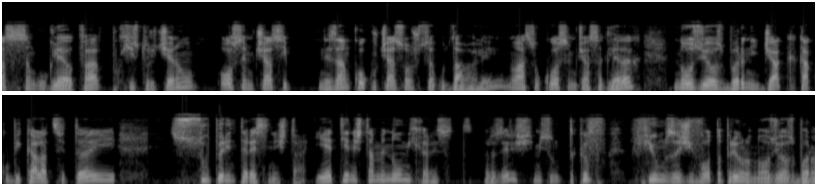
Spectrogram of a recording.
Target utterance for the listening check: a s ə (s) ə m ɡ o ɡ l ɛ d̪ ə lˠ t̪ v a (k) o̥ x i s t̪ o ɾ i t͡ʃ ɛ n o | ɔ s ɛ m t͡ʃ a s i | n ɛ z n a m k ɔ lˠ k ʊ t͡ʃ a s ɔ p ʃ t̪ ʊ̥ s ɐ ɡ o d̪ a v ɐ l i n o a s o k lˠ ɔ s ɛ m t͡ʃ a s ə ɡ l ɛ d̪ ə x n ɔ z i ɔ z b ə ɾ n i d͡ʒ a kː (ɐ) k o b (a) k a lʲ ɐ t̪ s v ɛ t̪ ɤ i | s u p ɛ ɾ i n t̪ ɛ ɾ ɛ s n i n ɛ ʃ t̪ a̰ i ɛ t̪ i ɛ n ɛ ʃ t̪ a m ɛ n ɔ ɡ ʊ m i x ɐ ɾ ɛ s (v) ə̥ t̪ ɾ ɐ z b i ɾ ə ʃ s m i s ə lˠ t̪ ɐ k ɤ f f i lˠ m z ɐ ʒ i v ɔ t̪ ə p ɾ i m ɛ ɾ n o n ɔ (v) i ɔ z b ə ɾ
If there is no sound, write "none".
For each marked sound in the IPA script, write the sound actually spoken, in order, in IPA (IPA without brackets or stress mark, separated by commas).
s, p, a, i, v, z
